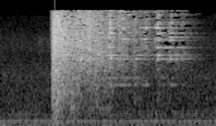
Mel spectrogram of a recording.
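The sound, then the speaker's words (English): Glass suddenly shatters with a loud, bright crash, followed by a couple of seconds of tinkling, clinking shards settling against a low steady hum. “Oh no, there's a glass in my spaghetti.”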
